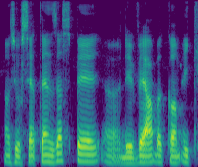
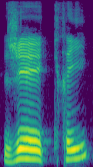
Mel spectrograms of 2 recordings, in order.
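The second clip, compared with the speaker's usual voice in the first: slow, loud, raised recitation; pronunciation model; 3 semitones higher, 7 dB louder, much slower than usual. Shown as a demonstration. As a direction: stretch out every syllable for learners. Teacher models next verb forms.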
